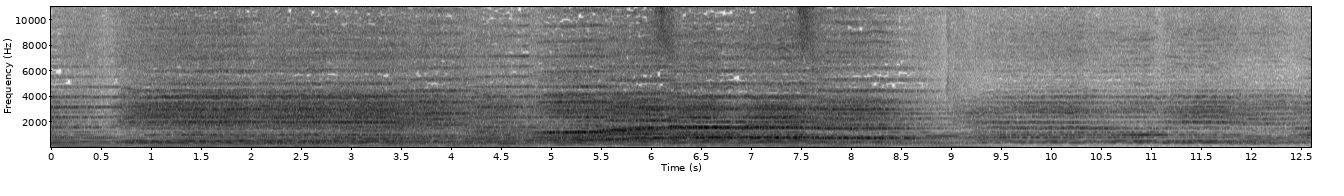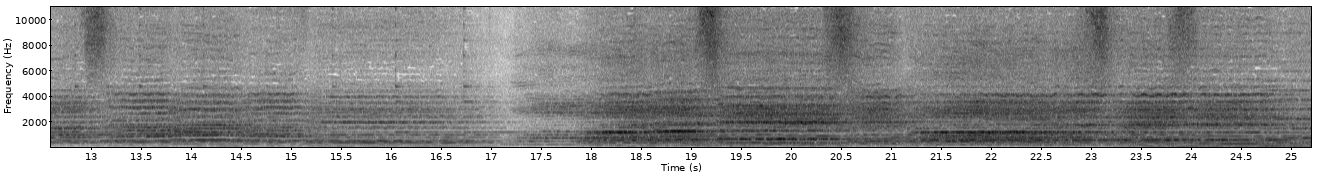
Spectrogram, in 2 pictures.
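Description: Choral music: a choir singing slow, long-held notes, with a brief quieter dip about two-thirds of the way through.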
